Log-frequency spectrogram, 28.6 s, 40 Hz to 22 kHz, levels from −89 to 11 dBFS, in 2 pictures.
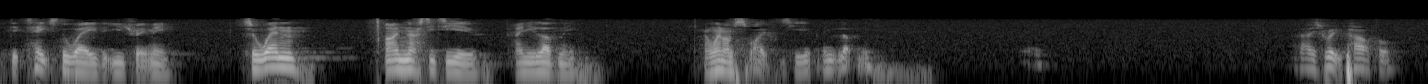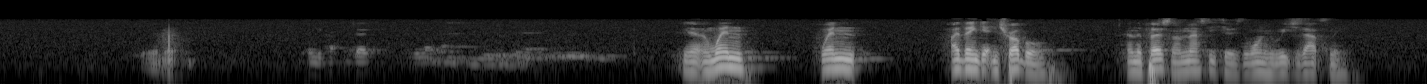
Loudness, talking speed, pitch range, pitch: -31 LUFS, 120 wpm, 105-140 Hz, 120 Hz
